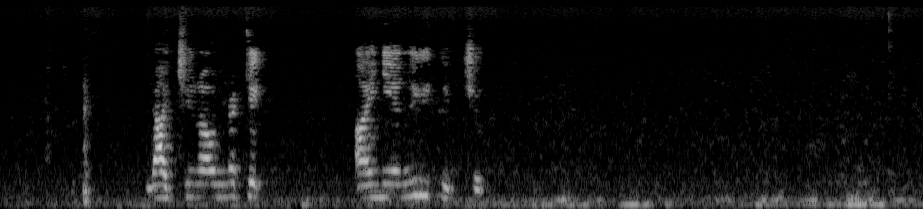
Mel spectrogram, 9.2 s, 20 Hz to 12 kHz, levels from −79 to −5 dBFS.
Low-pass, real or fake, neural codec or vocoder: 10.8 kHz; real; none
